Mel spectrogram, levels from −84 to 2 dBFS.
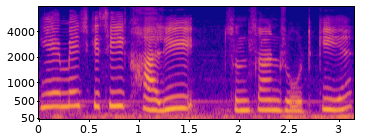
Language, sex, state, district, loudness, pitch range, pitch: Hindi, female, Uttar Pradesh, Gorakhpur, -20 LUFS, 270-370 Hz, 305 Hz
